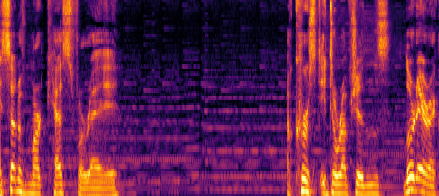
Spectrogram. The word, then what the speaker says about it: Marquess: I keep saying Marquis, but they said it's pronounced like it's spelled, so it'd probably be like Marquess. We'll say son of Marquess Foray.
